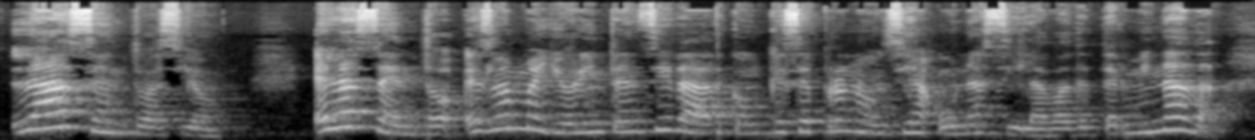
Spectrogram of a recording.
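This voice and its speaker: A young woman, a student reading out grammar rules in a steady, explanatory way for a class presentation. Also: high voice, normal speed. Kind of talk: read-aloud class presentation.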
